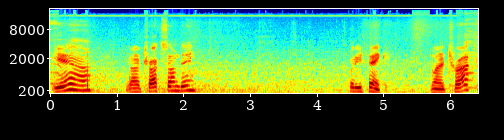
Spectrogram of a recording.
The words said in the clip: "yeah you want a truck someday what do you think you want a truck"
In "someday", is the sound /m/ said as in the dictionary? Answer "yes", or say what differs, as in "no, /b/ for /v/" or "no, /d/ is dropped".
yes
